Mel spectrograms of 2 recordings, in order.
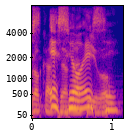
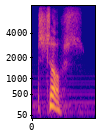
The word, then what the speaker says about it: SOS: Sí, así que no es SOS. – Es cierto. – Es SOS, de solos. SOS, con acento en la O.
